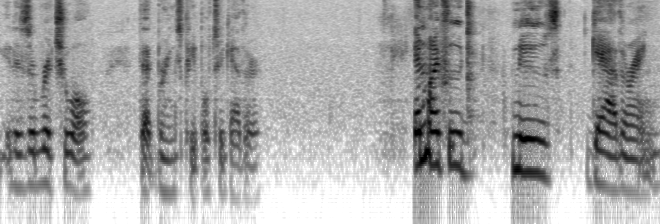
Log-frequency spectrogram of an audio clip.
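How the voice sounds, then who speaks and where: An older woman with a gentle, earnest and hopeful way of talking, giving a reflective personal monologue. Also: lowish voice, a little hiss or hum, rough recording. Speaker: food blogger and podcaster.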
